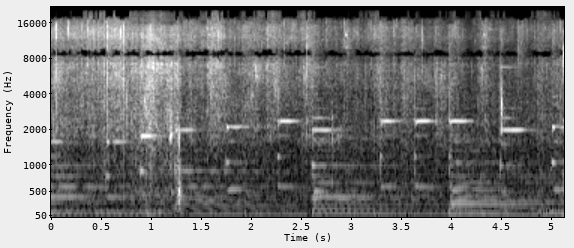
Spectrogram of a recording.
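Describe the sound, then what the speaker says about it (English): Preserved olive greens stir-fry with sweet peas and corn in a hot pan, a steady close sizzle with light scraping and crackle under gentle background music. "the preserved olive greens are stir-fried, their savory and salty aroma comes right out"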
